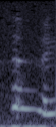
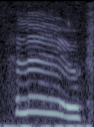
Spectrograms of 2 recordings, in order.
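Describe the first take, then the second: First: Tiny, very high, soft hello; shy. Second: High, breezy hello imitating a boyfriend; casual greeting. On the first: Retold or imitated. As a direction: imitate being too starstruck to speak up. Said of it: "I just went so shy". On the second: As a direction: toss off an easy, friendly hello. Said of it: "talked so casually to Daniel Radcliffe".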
